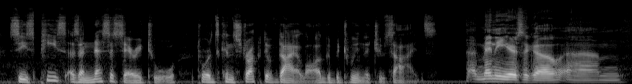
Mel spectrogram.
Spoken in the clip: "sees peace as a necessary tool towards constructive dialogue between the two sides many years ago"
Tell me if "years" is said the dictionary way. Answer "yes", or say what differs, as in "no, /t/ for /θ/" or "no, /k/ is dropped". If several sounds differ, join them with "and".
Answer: yes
